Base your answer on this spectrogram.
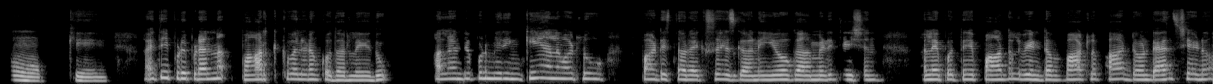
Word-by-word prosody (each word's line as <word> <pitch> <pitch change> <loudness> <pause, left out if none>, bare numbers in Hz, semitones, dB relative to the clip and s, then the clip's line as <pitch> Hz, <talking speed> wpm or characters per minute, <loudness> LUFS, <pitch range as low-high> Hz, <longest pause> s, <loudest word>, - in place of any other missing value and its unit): Okay. 180 -2 0 0.7
అయితే 255 +5 0
ఇప్పుడు 275 -2 +2
ఎప్పుడన్నా 255 +2 +3 0.2
పార్క్‌కి 230 +3 +1
వెళ్ళడం 235 -1 +1
కుదరలేదు. 195 0 +2 0.6
అలాంటప్పుడు 260 +2 0
మీరింకే 265 0 +1
అలవాట్లు 265 -1 0 0.5
పాటిస్తారు 235 -2 0
ఎక్సర్సైజ్ 225 0 -2
గానీ, 205 +1 +1
యోగా, 220 -1 +3 0.2
మెడిటేషన్ 215 -1 -2 0.5
లేపోతే 225 0 0 0.2
పాటలు 225 +2 +2
వినడం, 220 -1 +2
పాటలు 230 +2 +2
పాడడం, 230 -3 +1
డాన్స్ 225 +3 +1
చేయడం 235 -1 -1
230 Hz, 110 wpm, -23 LUFS, 215-250 Hz, 0.7 s, ఎప్పుడన్నా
